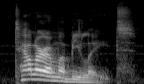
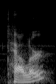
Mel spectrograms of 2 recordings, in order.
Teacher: Então aqui o her também perde o h, então eles emendam, né?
